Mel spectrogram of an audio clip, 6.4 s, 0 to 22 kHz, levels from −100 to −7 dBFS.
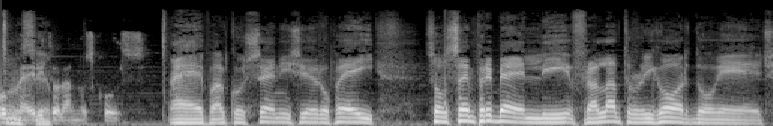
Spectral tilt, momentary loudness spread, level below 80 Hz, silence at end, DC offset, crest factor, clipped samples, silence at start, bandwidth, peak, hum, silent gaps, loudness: -7 dB/octave; 10 LU; -46 dBFS; 0 s; under 0.1%; 16 dB; under 0.1%; 0 s; 15 kHz; -8 dBFS; none; none; -24 LUFS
